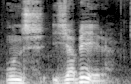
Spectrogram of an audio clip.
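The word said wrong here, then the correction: Ons Jabeur: Ons Jabör, ja. Jabör.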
